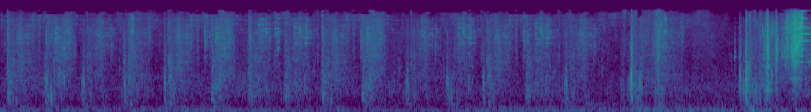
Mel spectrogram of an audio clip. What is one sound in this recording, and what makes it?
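Footsteps crunch steadily over dirt and stone.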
